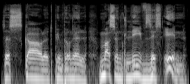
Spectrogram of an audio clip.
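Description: A man's voice: sits low, takes it slowly, breathy edge, no echo, studio quality, heavily acted. A man voicing a scheming, ruthless male French agent who gives curt commands.

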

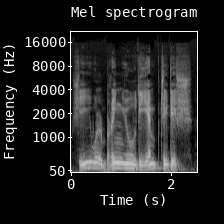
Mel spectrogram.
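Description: A man voicing a stern giant lord of the wind, giving loud, slow commands. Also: lowish voice, sing-song.

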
